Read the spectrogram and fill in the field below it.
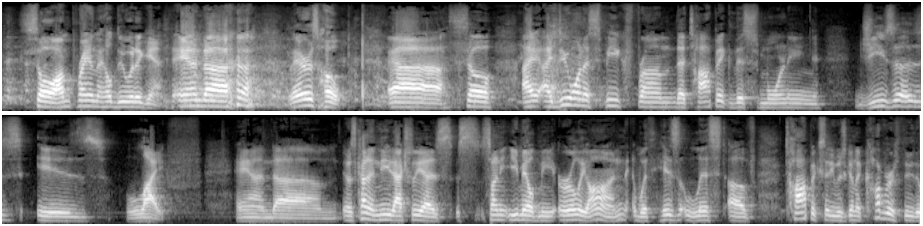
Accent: Seattle, Washington, United States; I was like, man, I grew up in Seattle, so like in the city, and they don't hunt.

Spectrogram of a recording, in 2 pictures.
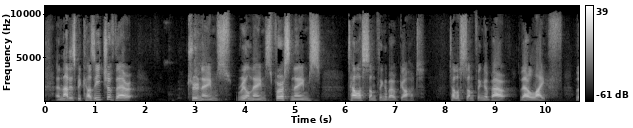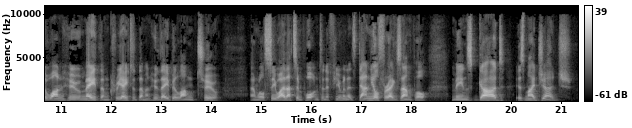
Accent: United Kingdom; I am British, in case you haven't figured that out.

